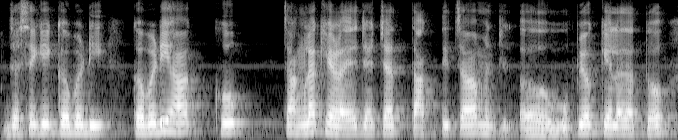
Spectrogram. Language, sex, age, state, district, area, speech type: Marathi, male, 18-30, Maharashtra, Raigad, rural, spontaneous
